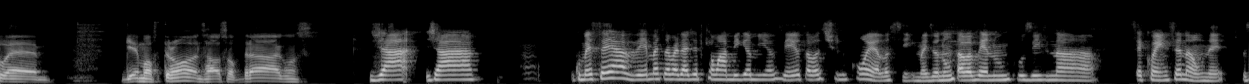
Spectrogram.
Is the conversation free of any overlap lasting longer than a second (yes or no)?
yes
